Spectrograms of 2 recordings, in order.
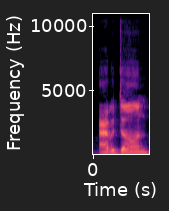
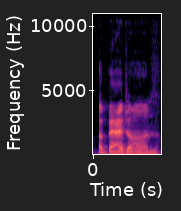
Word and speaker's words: Abaddon: another one this is our abaddon black or a bad on black however you prefer to pronounce it that looks cool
